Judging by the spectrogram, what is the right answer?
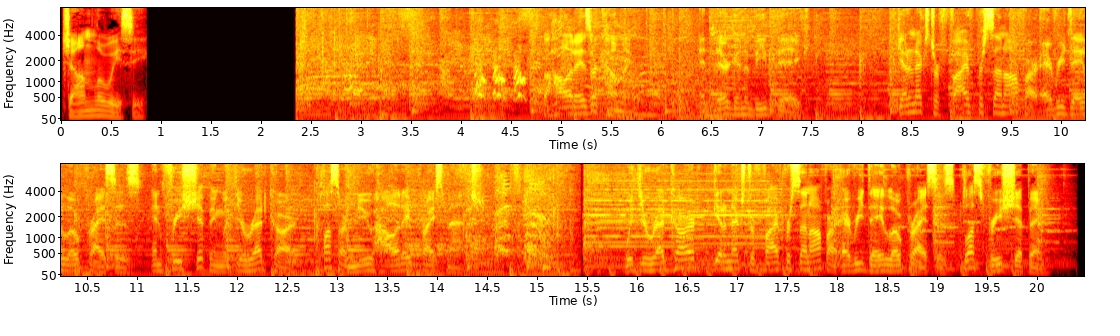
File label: commercial; Innovative LA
